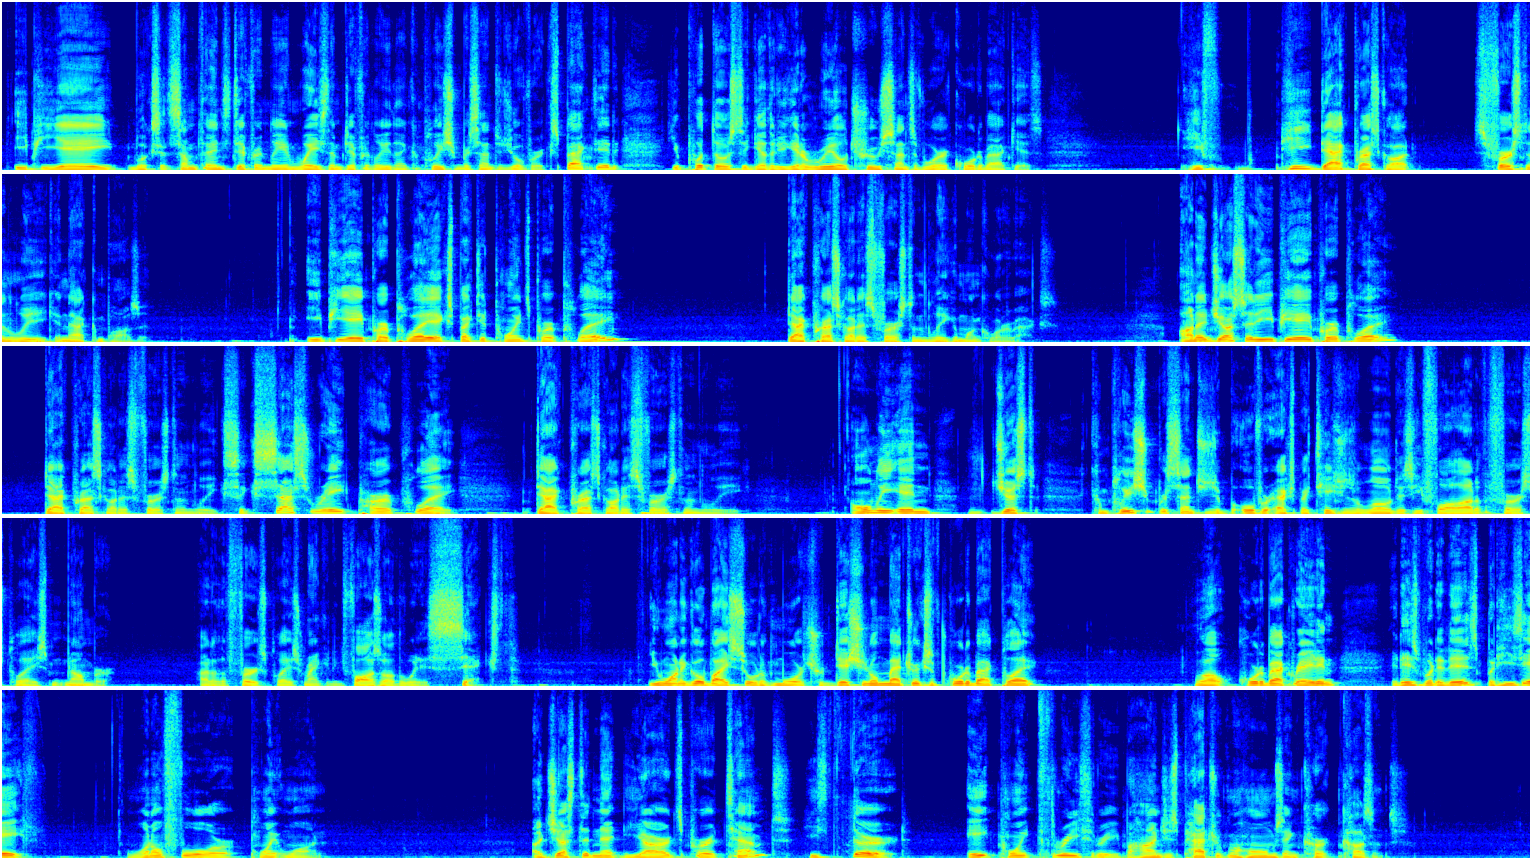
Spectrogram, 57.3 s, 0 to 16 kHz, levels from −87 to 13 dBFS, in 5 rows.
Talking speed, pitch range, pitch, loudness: 160 wpm, 110-130 Hz, 120 Hz, -20 LUFS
